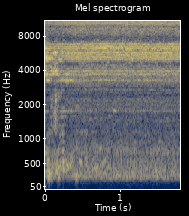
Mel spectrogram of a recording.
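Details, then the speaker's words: Mercedes-Benz W205 C350e hybrid with a recently replaced A/C compressor, A/C set coldest with fan speed 3, blowing warm: steady airy hiss with a faint whistle behind the dash. Suspected refrigerant leak in the evaporator box and low charge, leak size unknown. "มยฮะเสียงเหมือนน้ำยาแอร์เดินอยู่ข้างในมีการรั่วในตู้นะครับแล้วก็น้ำยาแอร์คงลดระดับครับความเย็นเลยหายไปนะครับ"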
